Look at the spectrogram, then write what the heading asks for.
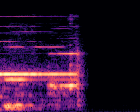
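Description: A bell rung in a parliamentary chamber to call a vote: a single bright, steady electronic ring with a clear tone that lasts just over half a second, then cuts off abruptly into silence.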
